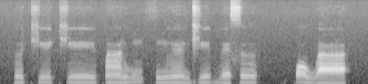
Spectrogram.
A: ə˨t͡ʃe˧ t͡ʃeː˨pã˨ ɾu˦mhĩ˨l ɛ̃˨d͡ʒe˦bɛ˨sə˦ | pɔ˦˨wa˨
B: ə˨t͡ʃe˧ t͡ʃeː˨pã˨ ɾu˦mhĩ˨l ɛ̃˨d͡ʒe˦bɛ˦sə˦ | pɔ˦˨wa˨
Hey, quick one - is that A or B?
A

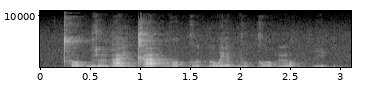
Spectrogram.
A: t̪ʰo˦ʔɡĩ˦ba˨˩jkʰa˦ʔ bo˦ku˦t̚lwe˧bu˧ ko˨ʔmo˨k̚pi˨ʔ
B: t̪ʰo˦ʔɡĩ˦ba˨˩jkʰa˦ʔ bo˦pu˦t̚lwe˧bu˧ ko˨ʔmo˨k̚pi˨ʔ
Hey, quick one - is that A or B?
A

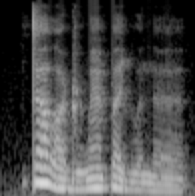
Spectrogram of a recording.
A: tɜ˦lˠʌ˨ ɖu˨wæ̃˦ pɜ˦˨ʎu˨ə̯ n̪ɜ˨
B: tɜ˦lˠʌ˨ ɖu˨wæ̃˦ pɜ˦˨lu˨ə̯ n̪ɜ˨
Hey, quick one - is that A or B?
A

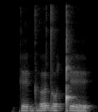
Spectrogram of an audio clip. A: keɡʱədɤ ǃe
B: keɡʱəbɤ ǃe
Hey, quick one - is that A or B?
A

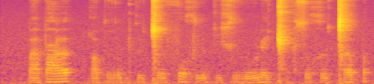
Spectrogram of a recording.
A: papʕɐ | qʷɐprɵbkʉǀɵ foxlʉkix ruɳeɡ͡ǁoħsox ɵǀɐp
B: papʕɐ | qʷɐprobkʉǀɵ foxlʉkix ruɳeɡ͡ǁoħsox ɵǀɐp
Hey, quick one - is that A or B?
B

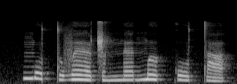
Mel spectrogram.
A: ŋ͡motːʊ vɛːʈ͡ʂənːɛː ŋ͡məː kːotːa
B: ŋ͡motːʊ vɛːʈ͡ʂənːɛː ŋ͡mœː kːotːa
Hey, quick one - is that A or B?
A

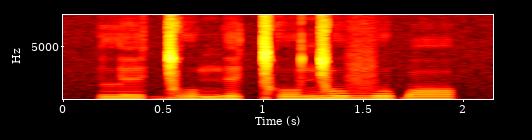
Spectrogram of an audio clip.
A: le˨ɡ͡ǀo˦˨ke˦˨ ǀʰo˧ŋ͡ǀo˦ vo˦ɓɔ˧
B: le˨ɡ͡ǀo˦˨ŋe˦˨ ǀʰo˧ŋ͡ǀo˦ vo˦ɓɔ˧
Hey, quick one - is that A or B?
B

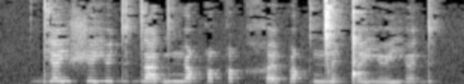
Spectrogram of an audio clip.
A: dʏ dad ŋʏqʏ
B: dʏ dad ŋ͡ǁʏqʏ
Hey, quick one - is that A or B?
A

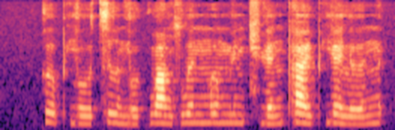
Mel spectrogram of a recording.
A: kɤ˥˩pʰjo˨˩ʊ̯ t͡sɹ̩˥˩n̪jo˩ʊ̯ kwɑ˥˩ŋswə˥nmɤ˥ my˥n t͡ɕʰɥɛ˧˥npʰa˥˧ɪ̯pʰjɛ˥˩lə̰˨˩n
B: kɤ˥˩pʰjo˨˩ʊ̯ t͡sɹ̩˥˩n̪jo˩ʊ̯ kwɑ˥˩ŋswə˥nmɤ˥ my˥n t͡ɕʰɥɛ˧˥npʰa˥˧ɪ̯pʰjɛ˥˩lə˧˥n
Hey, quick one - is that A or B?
B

